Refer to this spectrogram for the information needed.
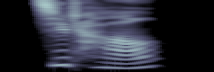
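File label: "ji1 chang3", Chinese; HSK; HSK2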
